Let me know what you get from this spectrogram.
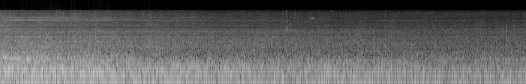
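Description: Freight train rolling away just after its last car clears the grade crossing, a steady rumble that fades gradually.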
